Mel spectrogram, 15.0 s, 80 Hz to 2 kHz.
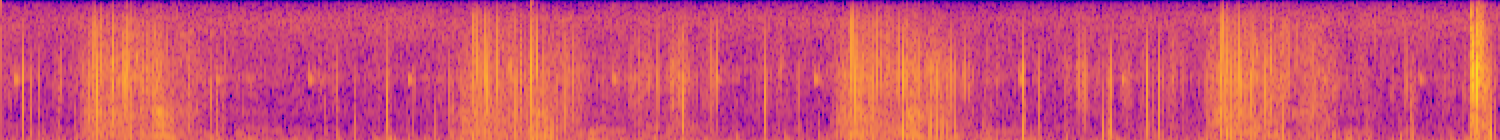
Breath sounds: Inhalation: 0.69-1.68 s, 4.36-5.21 s, 8.31-8.97 s, 12.14-12.91 s
Exhalation: 1.70-2.31 s, 5.22-5.85 s, 8.98-9.65 s, 12.91-13.47 s
Wheeze: 8.98-9.28 s
Crackles: 0.69-1.68 s, 1.70-2.31 s, 4.36-5.21 s, 5.22-5.85 s, 8.31-8.97 s, 12.14-12.91 s

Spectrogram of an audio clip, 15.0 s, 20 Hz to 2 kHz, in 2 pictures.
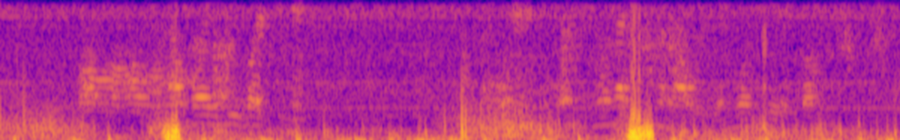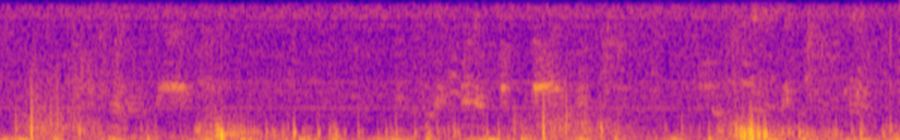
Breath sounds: Inhalation: 3.74-5.01 s, 7.69-8.92 s, 11.97-12.86 s
Exhalation: 5.01-5.86 s, 9.03-9.92 s, 13.51-14.41 s
Crackles: 9.03-9.92 s, 11.97-12.86 s, 13.51-14.41 s

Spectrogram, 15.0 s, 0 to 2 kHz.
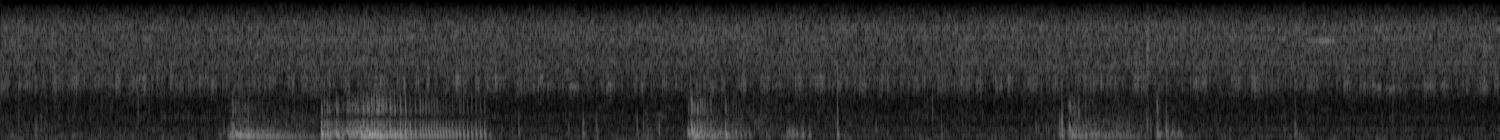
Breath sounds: Inhalation: 2.22-3.13 s, 6.81-7.72 s, 10.62-11.54 s
Exhalation: 7.80-8.20 s, 11.54-11.94 s
Crackles: 2.22-3.13 s, 6.81-7.72 s, 10.62-11.54 s

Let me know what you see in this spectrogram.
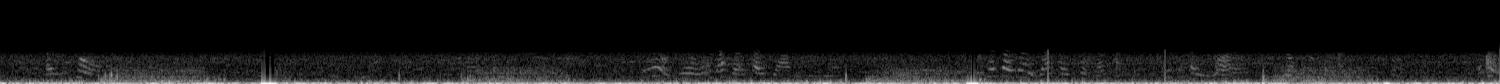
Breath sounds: Inhalation: 0.90-2.40 s, 4.58-5.82 s, 8.57-9.92 s, 12.61-13.96 s
Crackles: 0.85-2.36 s

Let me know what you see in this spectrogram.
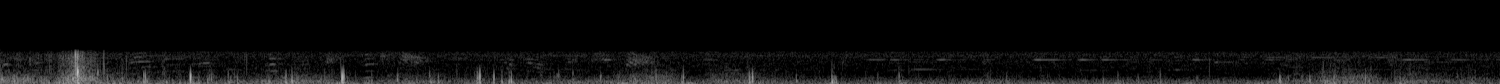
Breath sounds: Inhalation: 0.78-1.53 s, 5.99-6.86 s, 12.78-13.86 s
Exhalation: 0.00-0.75 s, 2.72-3.61 s, 6.99-7.96 s, 13.86-15.00 s

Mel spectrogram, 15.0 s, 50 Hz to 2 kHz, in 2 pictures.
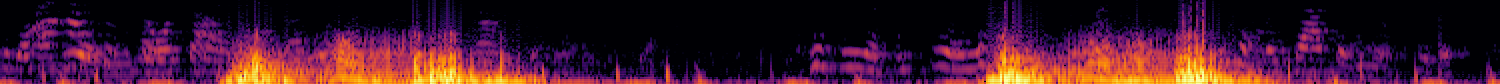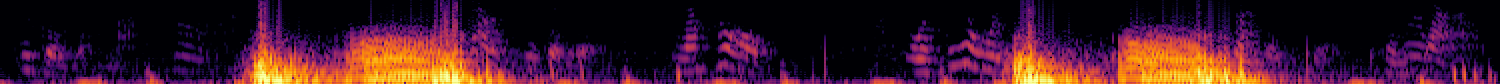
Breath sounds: Inhalation: 1.03-1.56 s, 4.68-5.40 s, 8.69-9.24 s, 12.25-13.07 s
Exhalation: 1.59-3.24 s, 5.42-6.74 s, 9.27-10.64 s, 13.09-14.50 s
Crackles: 1.03-1.56 s, 1.59-2.68 s, 4.68-5.40 s, 5.42-6.32 s, 8.69-9.24 s, 9.27-10.08 s, 12.25-13.07 s, 13.09-13.85 s

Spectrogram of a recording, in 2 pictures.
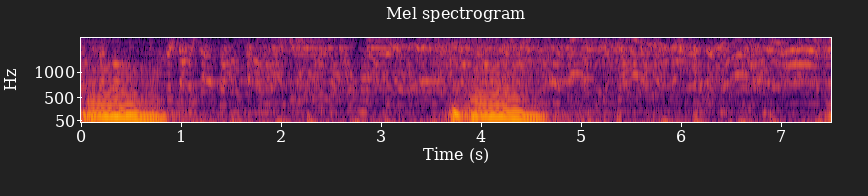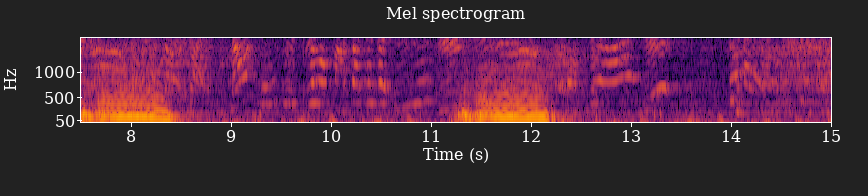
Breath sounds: Inhalation: 0.00-0.93 s, 3.54-4.75 s, 7.38-8.59 s, 11.11-12.31 s

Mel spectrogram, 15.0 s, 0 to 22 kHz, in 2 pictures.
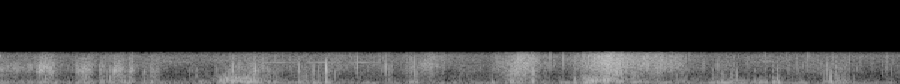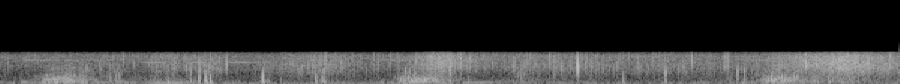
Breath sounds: Inhalation: 1.67-2.37 s, 7.80-8.50 s, 10.76-11.46 s

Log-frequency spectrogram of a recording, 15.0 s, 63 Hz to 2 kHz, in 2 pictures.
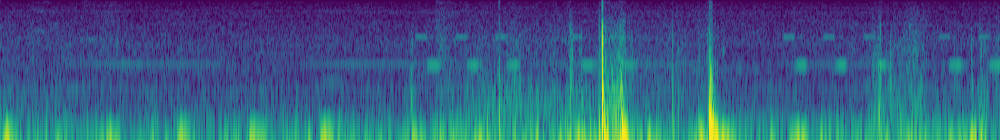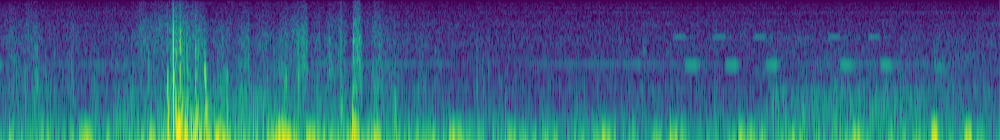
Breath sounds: Inhalation: 3.49-4.93 s, 13.31-14.75 s

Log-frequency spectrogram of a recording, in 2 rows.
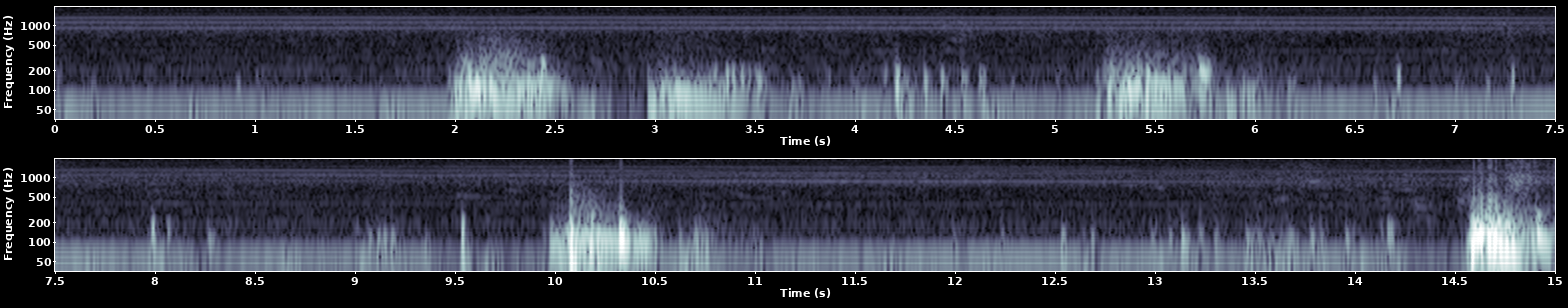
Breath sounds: Inhalation: 1.93-2.56 s, 5.15-5.79 s, 9.94-10.58 s, 14.58-15.00 s
Exhalation: 2.93-3.57 s, 10.57-10.94 s
Crackles: 1.93-2.56 s, 9.94-10.58 s

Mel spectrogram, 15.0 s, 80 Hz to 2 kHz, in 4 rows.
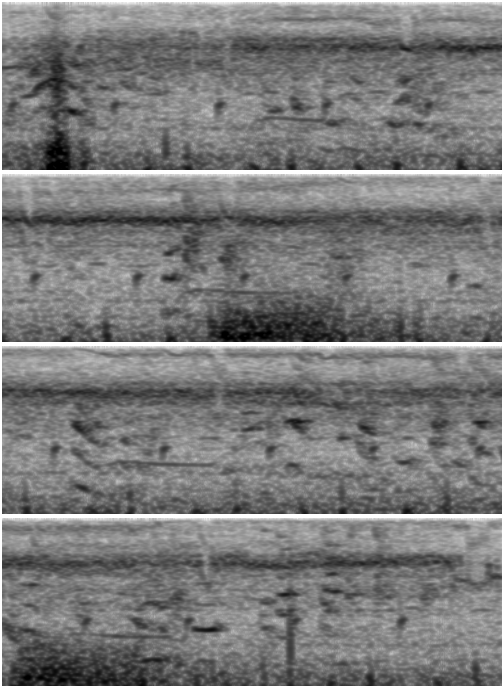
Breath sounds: Inhalation: 5.27-6.40 s, 11.35-12.48 s
Crackles: 5.27-6.40 s, 11.35-12.48 s

